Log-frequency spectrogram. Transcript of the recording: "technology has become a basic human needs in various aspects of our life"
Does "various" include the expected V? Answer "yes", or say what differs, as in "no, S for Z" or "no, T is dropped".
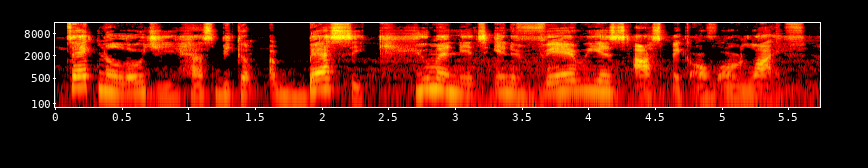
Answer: yes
